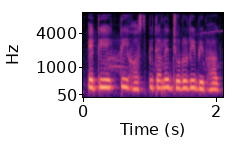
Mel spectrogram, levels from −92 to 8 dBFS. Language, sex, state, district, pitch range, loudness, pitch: Bengali, female, West Bengal, Cooch Behar, 195-240 Hz, -16 LUFS, 230 Hz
